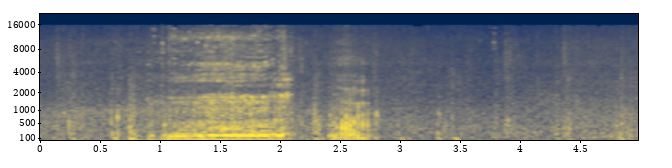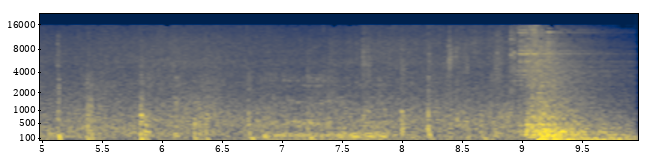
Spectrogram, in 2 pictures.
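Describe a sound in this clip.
Footsteps crunch on a dirt path.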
